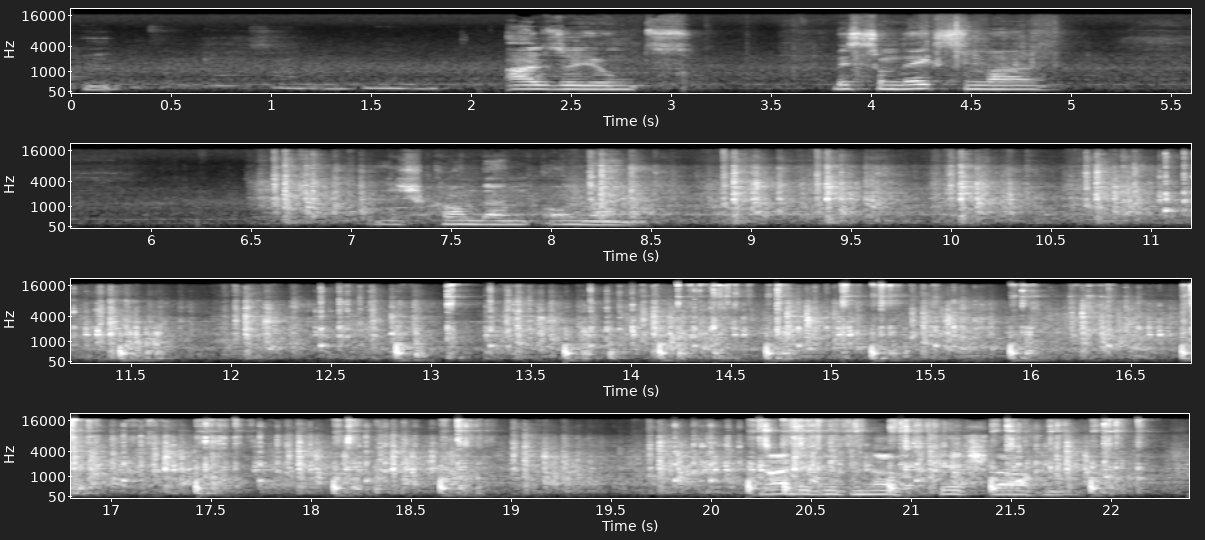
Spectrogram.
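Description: A slot machine plays short electronic jingles.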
